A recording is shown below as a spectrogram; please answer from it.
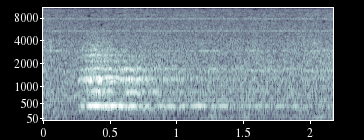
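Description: Narrow-gauge steam locomotive's whistle sounding one blast of about a second and a half, loudest at the start and then trailing off.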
